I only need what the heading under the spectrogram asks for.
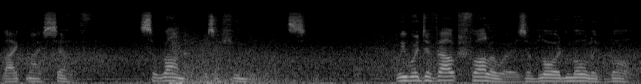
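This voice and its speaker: A woman's voice: deep voice, moderate pace, noisy background, close to an everyday voice. An actress playing an ancient vampire mother in a video game, imperious, severe and protective, with formal, theatrical speech. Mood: grave, solemn. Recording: loud game ambience behind the voice.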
